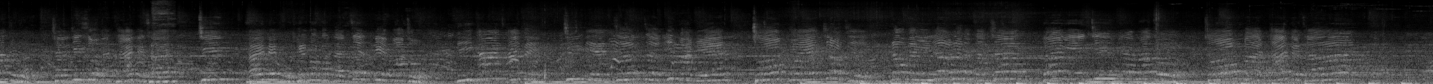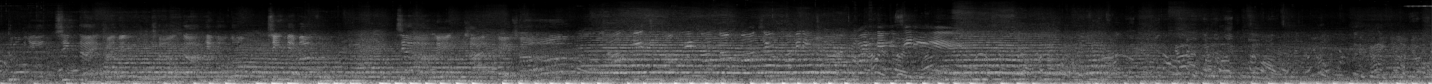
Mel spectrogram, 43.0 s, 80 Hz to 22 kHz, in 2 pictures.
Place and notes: Yanping S. Rd., Taipei City - Traditional Festivals
Traditional Festivals, Mazu (goddess), Binaural recordings, Zoom H6+ Soundman OKM II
